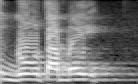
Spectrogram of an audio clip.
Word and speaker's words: Gotami: Ví dụ như Gotami, người Ấn Độ phát âm Gotami, chúng ta cũng phát âm được Gotami, nhưng mà người Trung Quốc không phát âm được Gotami. Phát âm là Kiều Đàm Nhi.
